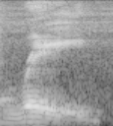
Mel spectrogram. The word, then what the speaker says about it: Ra: Ra, pronounced as Ra and sometimes as Re, is an Egyptian sun god.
